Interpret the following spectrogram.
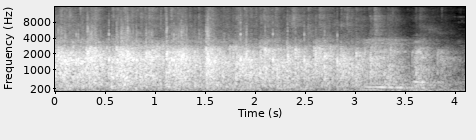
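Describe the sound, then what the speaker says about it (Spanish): A conference audience at a talk on AWS purple teaming, attack and defence, breaks into loud, dense applause that holds steady for about four seconds before starting to taper off. "volver a incitar a un nuevo aplauso"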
